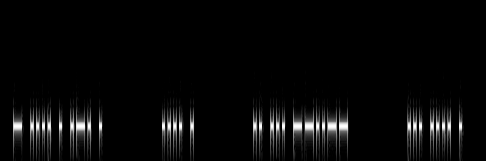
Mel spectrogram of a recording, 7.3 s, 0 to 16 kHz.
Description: Morse code, heard as a keyed tone, about 28 wpm, 700 Hz. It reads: THERE HE IS, SHE
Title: 3x Word-Spacing - Sentences from Top 100 Words - 28wpm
